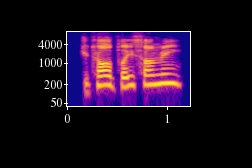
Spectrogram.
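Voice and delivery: high, fast frantic question. Retold or imitated. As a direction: rush it out high and panicked. Frantic call to wife.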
